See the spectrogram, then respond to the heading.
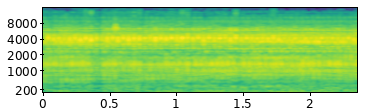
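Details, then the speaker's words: Wagner 435 7.8 hp diaphragm airless pump (F230 equivalent), after internal hydraulic rebuild for loud noise and oil leak, running under pressure with hydraulic valve directing pressure to the diaphragm: steady even hiss and hum, no knocking or surging; pump fine. "and then as soon as I open it up for pressure, it shuts off that return and it directs all the pressure towards the diaphragm. So I'm pretty happy to say now that this pump is fine."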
